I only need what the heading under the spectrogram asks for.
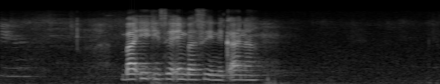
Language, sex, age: Venda, female, 23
